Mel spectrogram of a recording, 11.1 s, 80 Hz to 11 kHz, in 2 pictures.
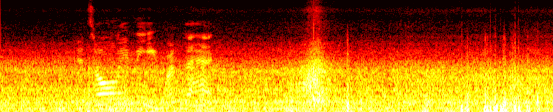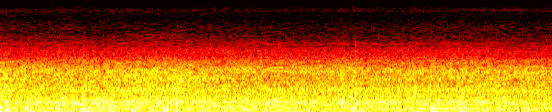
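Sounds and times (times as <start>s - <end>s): road and engine noise: 0.0s - 11.0s
low thumps: 2.7s - 3.7s.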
